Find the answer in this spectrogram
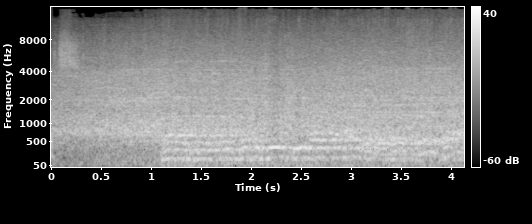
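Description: Arena crowd at a basketball game roaring and cheering, with a held, chant-like pitched sound rising over the roar from about a second in until near the end.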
